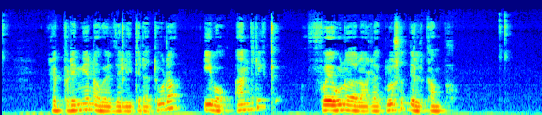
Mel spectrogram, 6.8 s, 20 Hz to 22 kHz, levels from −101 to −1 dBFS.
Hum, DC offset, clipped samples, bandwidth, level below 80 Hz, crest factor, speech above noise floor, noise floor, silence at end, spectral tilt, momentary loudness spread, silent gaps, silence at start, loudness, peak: none; under 0.1%; under 0.1%; 14.5 kHz; -52 dBFS; 20 dB; 30 dB; -55 dBFS; 0.45 s; -6 dB/octave; 18 LU; none; 0.05 s; -26 LUFS; -8 dBFS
